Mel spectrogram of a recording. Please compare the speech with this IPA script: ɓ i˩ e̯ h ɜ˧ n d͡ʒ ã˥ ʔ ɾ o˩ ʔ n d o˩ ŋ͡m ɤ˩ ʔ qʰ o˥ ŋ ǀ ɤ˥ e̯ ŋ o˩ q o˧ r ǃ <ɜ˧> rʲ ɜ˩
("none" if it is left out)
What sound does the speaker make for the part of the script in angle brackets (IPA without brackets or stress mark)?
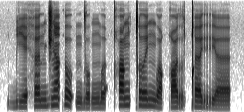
ɜ˧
